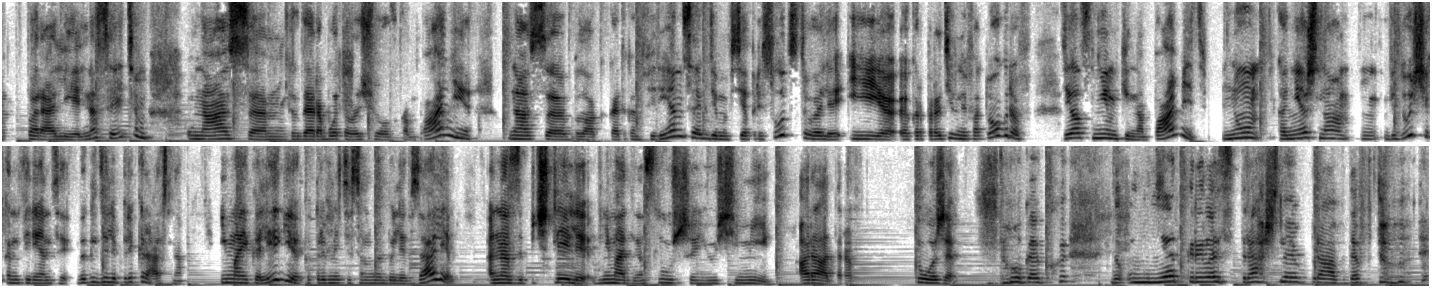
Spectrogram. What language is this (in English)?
Russian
